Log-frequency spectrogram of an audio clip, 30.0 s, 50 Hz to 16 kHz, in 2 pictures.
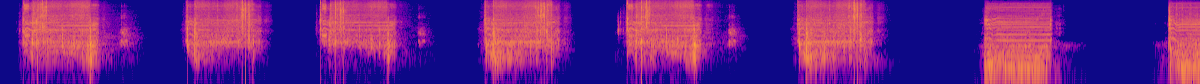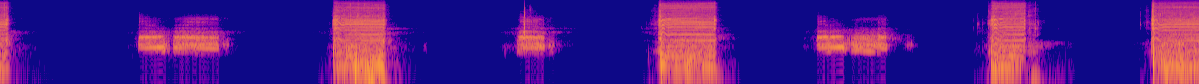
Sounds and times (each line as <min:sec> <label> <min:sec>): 0:00.2 zooming in and out 0:01.5
0:00.2 modern compact camera turning on and off 0:01.6
0:00.2 shutter 0:01.6
0:02.3 modern compact camera turning on and off 0:05.4
0:02.3 shutter 0:05.4
0:02.3 zooming in and out 0:03.4
0:04.0 zooming in and out 0:05.1
0:06.0 shutter 0:09.2
0:06.0 modern compact camera turning on and off 0:09.3
0:06.0 zooming in and out 0:07.2
0:07.8 zooming in and out 0:09.0
0:09.9 modern compact camera turning on and off 0:11.2
0:09.9 shutter 0:11.2
0:10.0 zooming in and out 0:11.1
0:14.6 modern compact camera turning on and off 0:15.2
0:19.2 modern compact camera turning on and off 0:19.8
0:23.2 modern compact camera turning on and off 0:24.0
0:27.3 modern compact camera turning on and off 0:28.0
0:27.3 shutter 0:28.0
0:27.4 zooming in and out 0:28.0
0:29.4 modern compact camera turning on and off 0:29.9
0:29.4 shutter 0:29.9
0:29.4 zooming in and out 0:29.9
